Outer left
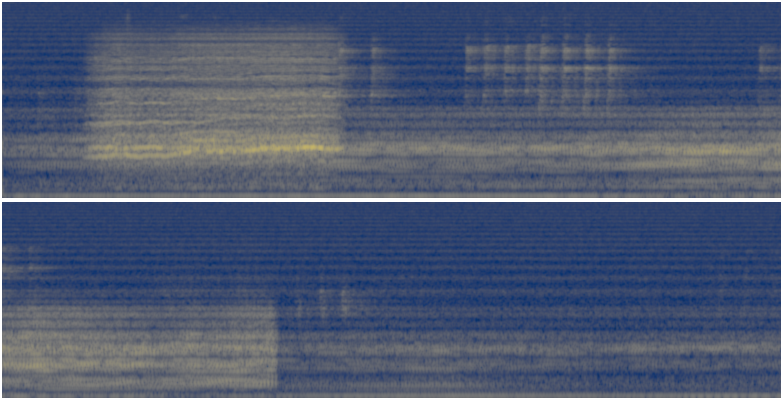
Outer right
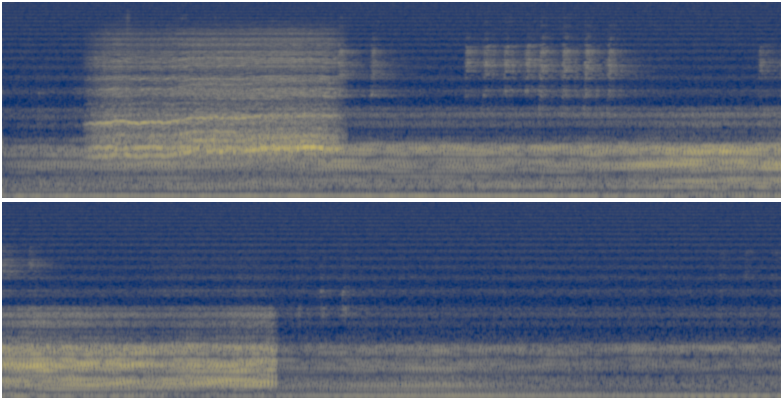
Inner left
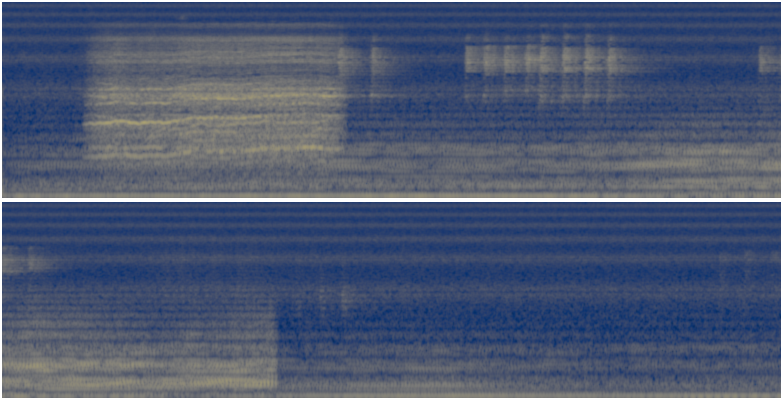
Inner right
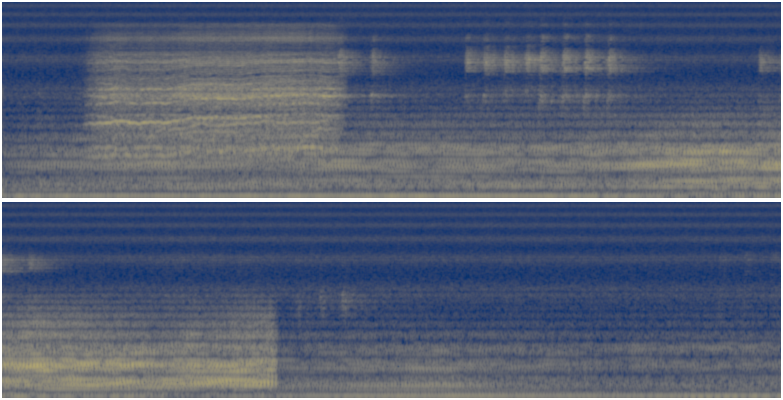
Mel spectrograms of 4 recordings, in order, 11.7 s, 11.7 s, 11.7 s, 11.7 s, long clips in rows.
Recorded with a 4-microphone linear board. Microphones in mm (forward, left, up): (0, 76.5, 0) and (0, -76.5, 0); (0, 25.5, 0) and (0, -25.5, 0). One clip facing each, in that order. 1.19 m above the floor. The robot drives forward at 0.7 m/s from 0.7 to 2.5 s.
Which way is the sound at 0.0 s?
45° right (ahead or behind).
